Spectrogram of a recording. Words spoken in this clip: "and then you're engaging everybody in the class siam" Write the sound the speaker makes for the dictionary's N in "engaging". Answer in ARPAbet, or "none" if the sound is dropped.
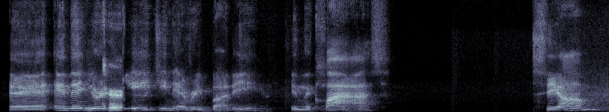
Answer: none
